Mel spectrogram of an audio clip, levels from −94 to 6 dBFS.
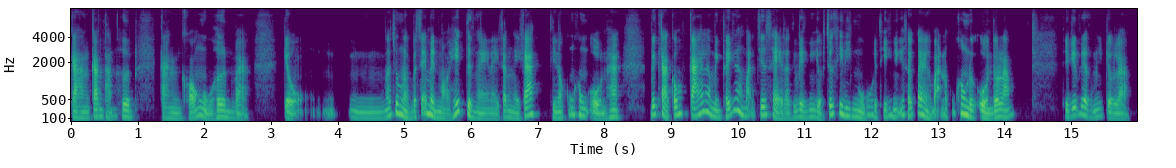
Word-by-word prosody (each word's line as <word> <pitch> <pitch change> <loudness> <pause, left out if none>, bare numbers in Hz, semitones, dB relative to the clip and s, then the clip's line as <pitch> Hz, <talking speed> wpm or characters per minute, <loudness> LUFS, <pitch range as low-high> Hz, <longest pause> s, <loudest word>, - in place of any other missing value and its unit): càng 110 -1 +2
căng 130 0 +3
thẳng - - -5
hơn, 125 -2 +2 0.4
càng 105 -2 -4
khó 105 +1 +1
ngủ 125 -10 -2
hơn 125 -2 0
mà, 95 -1 -2 0.5
kiểu, - - +3 0.4
ừm, - - -14 0.2
ừm, 105 -2 -7
nói 135 +3 -1
chung 195 -4 +3
là 125 - +2
b 110 - -6
sẽ 120 - 0
mệt 160 -5 +5
mỏi 105 -7 -4
hết 205 +8 +3
từ - - +4
ngày 95 -5 -4
này 95 -2 -7
sang 120 +4 -3
ngày 100 -2 -5
khác, 160 - +6 0.2
thì 115 - -2
nó 110 - -1
cũng 125 +8 -6
không 155 -3 -2
ổn 95 0 +1
ha. 130 0 0 0.4
Với 170 - +3
cả 170 - +5
có 160 - +5
một 180 - 0
cái 165 +8 +7
là 225 - +1
mình 130 -5 -1
thấy - - +3
rằng 240 - 0
bạn 135 - -2
chia 165 0 +2
sẻ 165 -10 +1
là 100 0 -4
cái 115 +5 -7
việc, 130 -3 +1
như 130 - -4
kiểu, 105 -4 -1
trước 175 - 0
khi 185 - +1
đi 150 -3 -1
ngủ 135 +5 -3
ấy, - - -7
thì - - -4
những 130 - -3
cái - - -4
thói - - +1
quen 170 -8 +3
của 110 - -6
bạn - - -1
nó - - -4
cũng 210 - -13
không 185 -4 +5
được 125 - +2
ổn 95 -4 +4
cho 120 - +6
lắm. 130 0 +2 0.8
Thì 130 - -1
cái 155 - +2
việc 165 -3 +1
giống 120 +1 -7
như 140 - -8
kiểu - - +1
là 95 -1 -1
125 Hz, 280 wpm, -25 LUFS, 105-155 Hz, 0.8 s, cái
